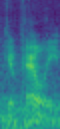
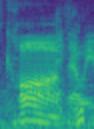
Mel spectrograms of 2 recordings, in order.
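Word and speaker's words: Karppeli: I've always been pronouncing Capelli, but I guess Carpelli makes more sense. Disclaimer, my Finnish isn't good, but it's good enough to know that's Finnish and it's pronounced that way.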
